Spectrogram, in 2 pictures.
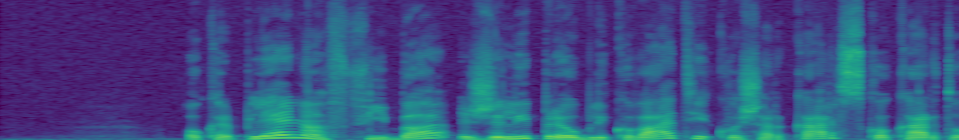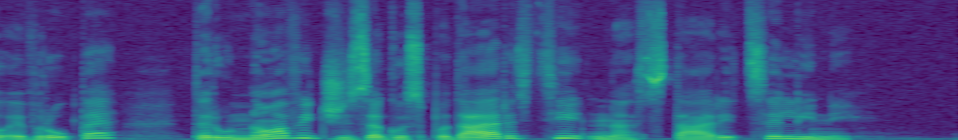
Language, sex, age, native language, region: Slovenian, female, 30-49, Slovenian, Central Slovenia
